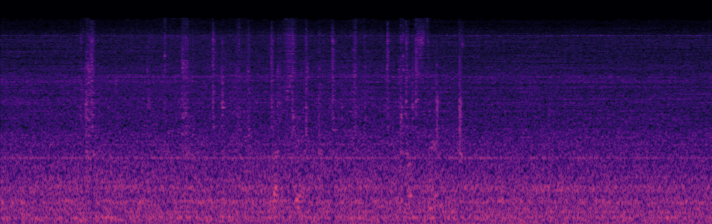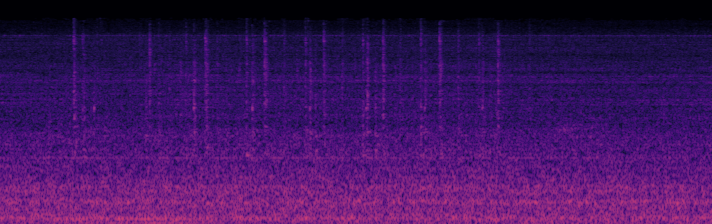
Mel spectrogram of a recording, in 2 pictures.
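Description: Single-seat Girabet autogyro's engine running steadily at low power under even wind and rolling noise as it rolls along the runway after touchdown, with scattered light clicks.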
